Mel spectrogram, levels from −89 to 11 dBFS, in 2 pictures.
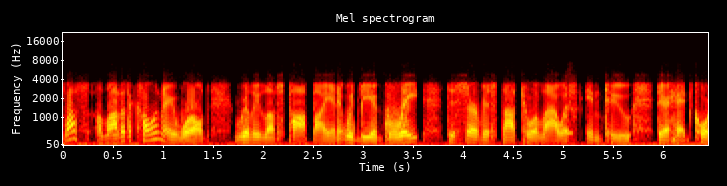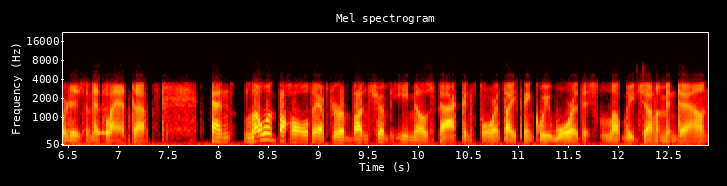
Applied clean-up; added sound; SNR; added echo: neural diffusion model UNIVERSE++.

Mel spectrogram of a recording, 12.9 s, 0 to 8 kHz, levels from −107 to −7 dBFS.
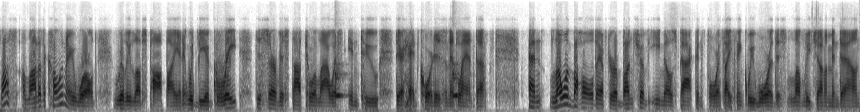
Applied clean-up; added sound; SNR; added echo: neural mask model RNNoise.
